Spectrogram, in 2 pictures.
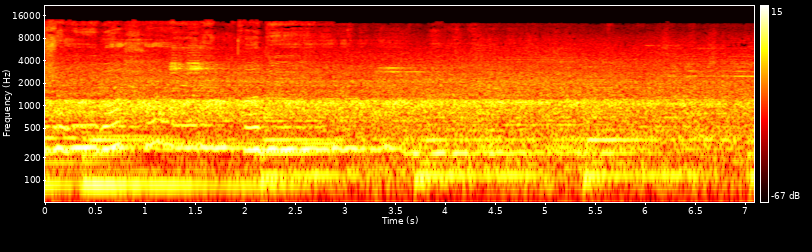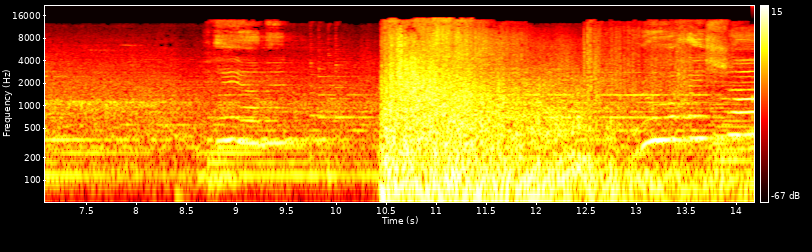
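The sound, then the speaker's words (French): A low, steady rumbling drone runs for several seconds, then a sudden, massive explosion bursts in, loud, followed by a sustained roaring wash of noise: the explosion at the port of Beirut, Lebanon, in August 2020. “Peut-être celui-ci s'est-il finalement rompu lors de l'explosion du port de Beyrouth, en août 2020.”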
